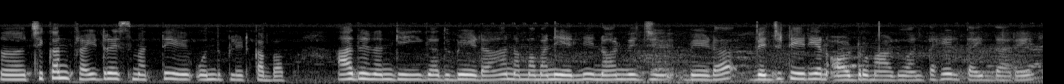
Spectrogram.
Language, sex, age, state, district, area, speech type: Kannada, female, 18-30, Karnataka, Udupi, rural, spontaneous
